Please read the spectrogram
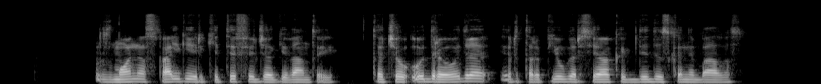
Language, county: Lithuanian, Kaunas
